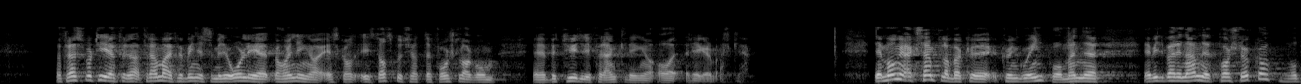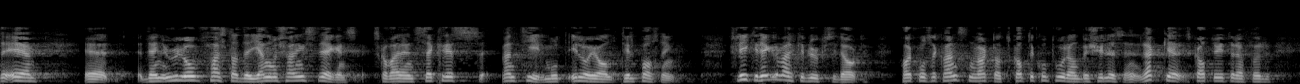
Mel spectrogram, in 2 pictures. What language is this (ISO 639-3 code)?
nob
